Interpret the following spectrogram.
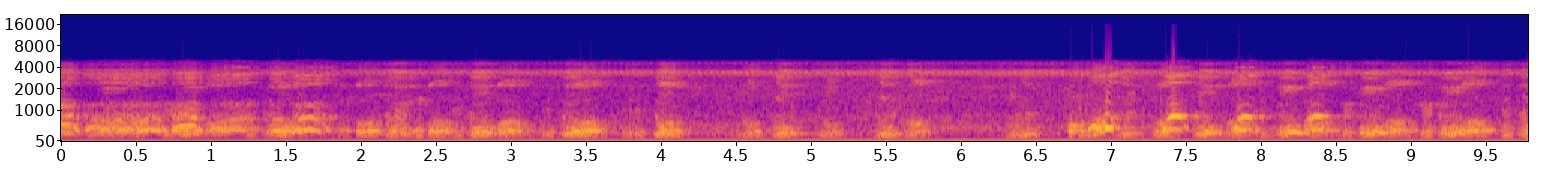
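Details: Howler monkeys of the genus Alouatta calling in the Brazilian Pantanal on 13 January 2011. Choppy, throaty hoots pulse in quick uneven bursts, a few clearer tonal notes near the end, with a faint steady hiss throughout.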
